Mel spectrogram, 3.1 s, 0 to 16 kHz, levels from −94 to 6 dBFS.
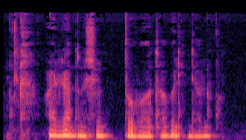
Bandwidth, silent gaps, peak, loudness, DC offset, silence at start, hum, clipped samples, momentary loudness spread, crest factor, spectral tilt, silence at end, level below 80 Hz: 11.5 kHz; none; -6 dBFS; -21 LUFS; under 0.1%; 0.1 s; none; under 0.1%; 11 LU; 16 dB; -5.5 dB/octave; 0.4 s; -46 dBFS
